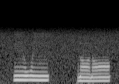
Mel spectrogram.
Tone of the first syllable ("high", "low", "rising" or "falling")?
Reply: high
